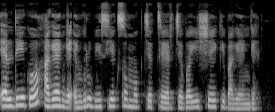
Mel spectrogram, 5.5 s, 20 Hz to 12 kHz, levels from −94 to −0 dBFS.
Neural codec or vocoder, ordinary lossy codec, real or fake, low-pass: none; AAC, 32 kbps; real; 10.8 kHz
